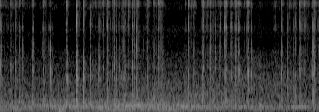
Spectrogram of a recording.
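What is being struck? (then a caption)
Paper page block of a hardcover book. Fingernails of both hands rapidly scratch and flick the stacked paper page edges of a closed, thick hardcover book with a dark blue cover. The result is a quiet, dense stream of crisp, bright ticks and dry scratching with very short decay, over a faint low hum.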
